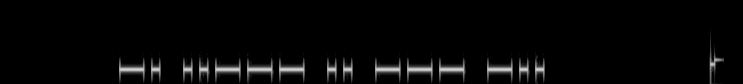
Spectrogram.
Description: Morse code, heard as a keyed tone, about 16 wpm, 700 Hz. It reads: N2IOD
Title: USA Call Signs - 5 Characters - 4x Character Spacing - 15wpm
